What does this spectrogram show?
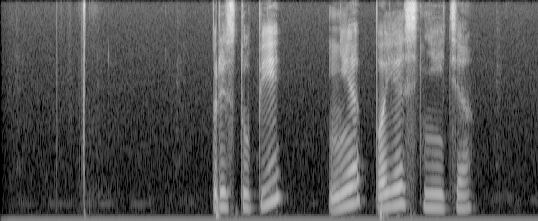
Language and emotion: Russian, neutral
